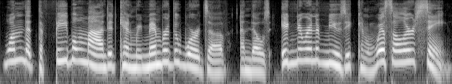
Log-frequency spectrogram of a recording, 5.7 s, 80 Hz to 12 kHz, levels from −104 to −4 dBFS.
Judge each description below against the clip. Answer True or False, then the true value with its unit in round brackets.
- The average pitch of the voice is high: True (250 Hz)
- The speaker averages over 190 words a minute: True (200 wpm)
